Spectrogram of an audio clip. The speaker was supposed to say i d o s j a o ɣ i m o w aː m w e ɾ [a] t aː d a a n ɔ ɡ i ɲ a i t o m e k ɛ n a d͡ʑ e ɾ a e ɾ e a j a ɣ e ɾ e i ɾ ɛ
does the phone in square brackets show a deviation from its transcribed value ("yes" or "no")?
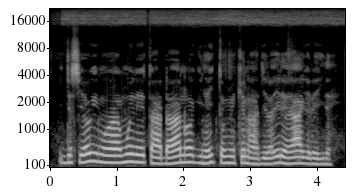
yes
